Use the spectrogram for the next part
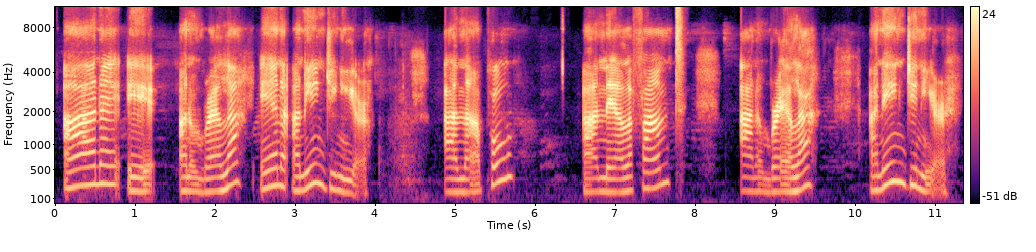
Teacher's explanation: de hecho lo unimos. Únalas como si fuesen una sola palabra.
